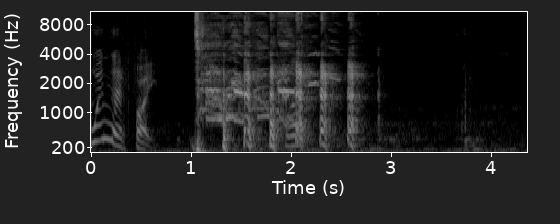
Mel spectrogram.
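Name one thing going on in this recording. A man laughs heartily close to a headset microphone.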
